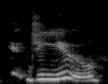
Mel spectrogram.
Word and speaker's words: Gnu: he has for the the name is GNU GU is how you say it or I thought it's just Gu isn't it? Uh on the back Oh, you're right. It's Gu.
